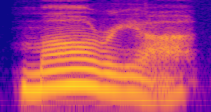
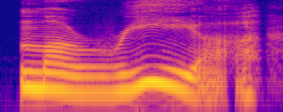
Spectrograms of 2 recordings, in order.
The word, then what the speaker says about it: Maria: Usra would say her name right. Maria, quick, clever, unpleasant when you made it too sharp like her. Not Maria dragged out like a lazy, sticky piece of gum.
